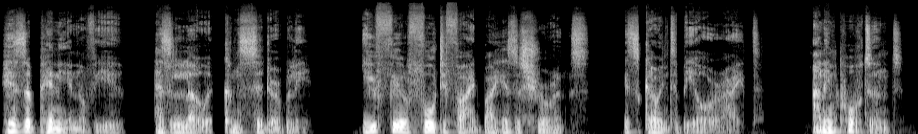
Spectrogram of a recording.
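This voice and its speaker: A man performs a grave, all-knowing inner voice of police camaraderie for a video game, narrating in a solemn, measured, literary style. His extremely low, gravelly, husky voice makes big pitch swings and is heavily acted, and the mood is quietly solemn. The recording is studio quality with no room sound.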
